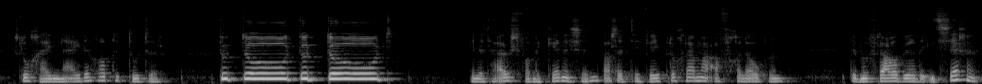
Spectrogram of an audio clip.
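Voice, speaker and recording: A storyteller reading a children's story aloud in a calm, even manner. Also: medium pitch, gravelly.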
